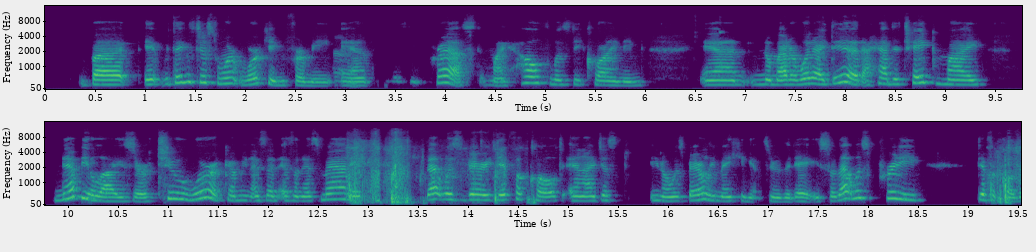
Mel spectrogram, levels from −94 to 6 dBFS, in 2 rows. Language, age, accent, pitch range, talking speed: English, 50-69, American, 205-300 Hz, 175 wpm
